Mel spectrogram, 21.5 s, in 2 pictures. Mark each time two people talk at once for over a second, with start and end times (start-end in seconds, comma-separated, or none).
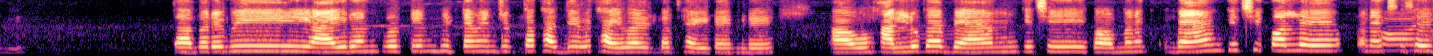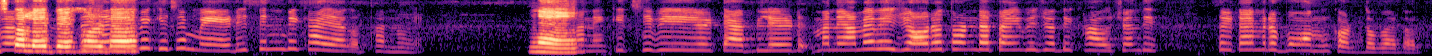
10.3-11.7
